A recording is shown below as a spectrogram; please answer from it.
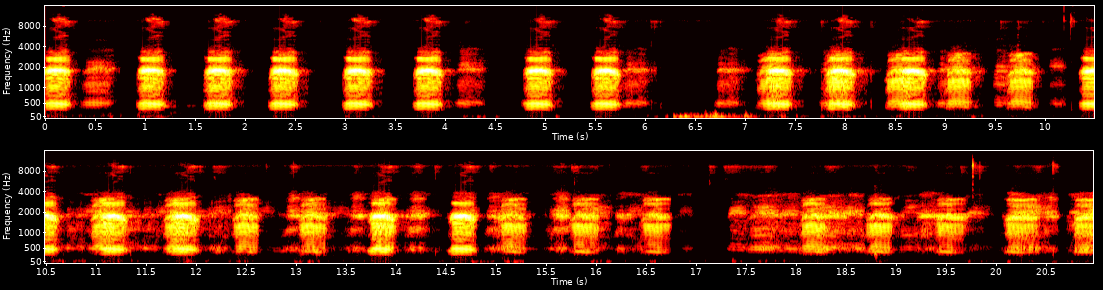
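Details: A yellow frog gives clipped, reedy, nasal croaks in a quick, even series, one or two each second; later the notes crowd and overlap, as if a second frog calls alongside.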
